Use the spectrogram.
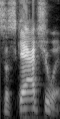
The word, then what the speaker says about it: Saskatchewan: As I hammer on fellow broadcasters all the time, it is Saskatchewan. It's like we're winning, which hasn't been the tradition of the Rough Riders, but that's how you say it. But, uh, no, thrilled to be back. I so excited for tonight. Saskatchewan win. Saskatchewan. Yeah. Okay. Saskatchewan. Okay. It's a win, not a one.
